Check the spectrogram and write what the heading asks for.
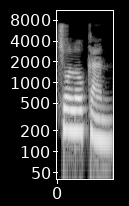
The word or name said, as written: colokan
